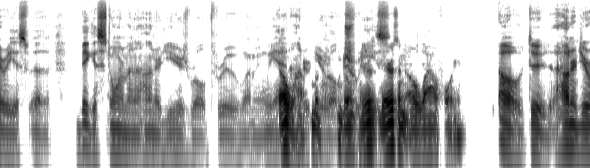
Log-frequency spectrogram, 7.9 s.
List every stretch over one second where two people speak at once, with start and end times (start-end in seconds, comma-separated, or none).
3.7-5.2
